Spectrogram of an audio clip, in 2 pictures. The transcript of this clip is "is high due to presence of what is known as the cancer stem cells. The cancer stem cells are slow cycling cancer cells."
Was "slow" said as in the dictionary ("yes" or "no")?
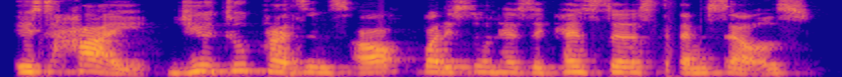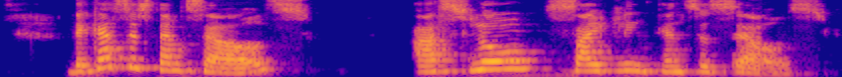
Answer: yes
